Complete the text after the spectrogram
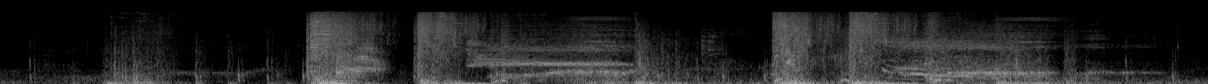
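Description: A sword slashes and strikes with loud bursts.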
